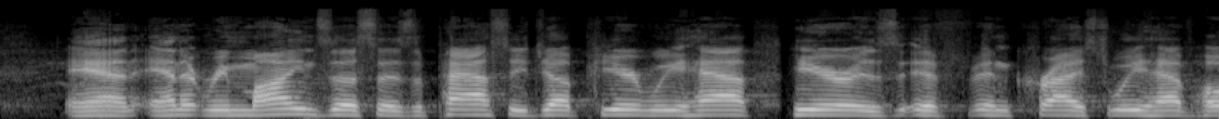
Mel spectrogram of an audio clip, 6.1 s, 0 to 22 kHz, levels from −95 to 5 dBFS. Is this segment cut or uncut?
cut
